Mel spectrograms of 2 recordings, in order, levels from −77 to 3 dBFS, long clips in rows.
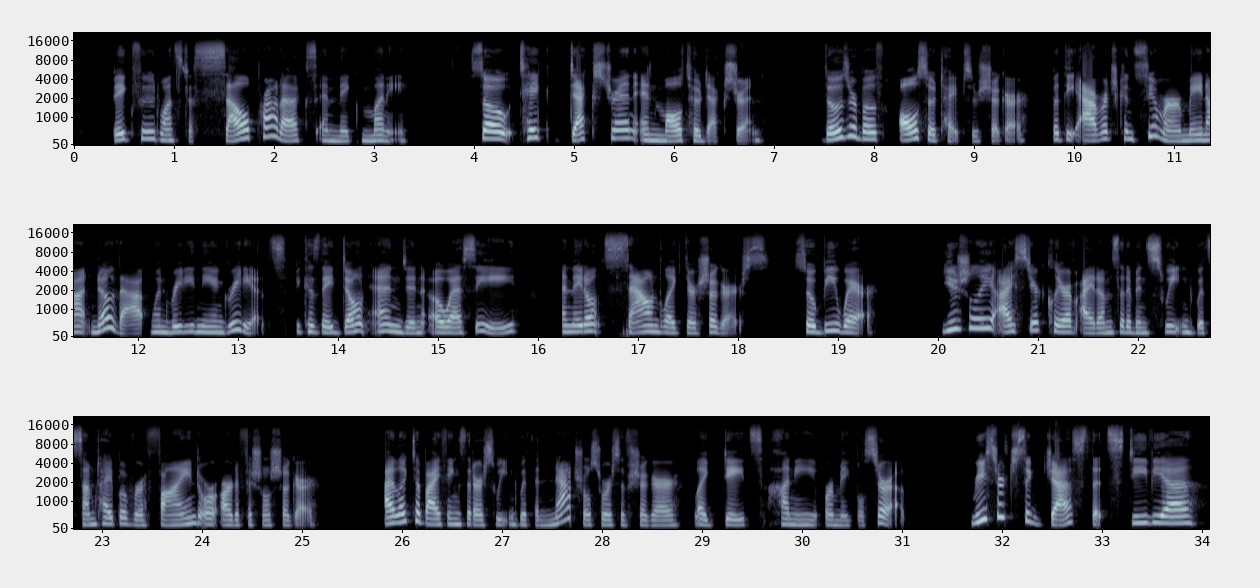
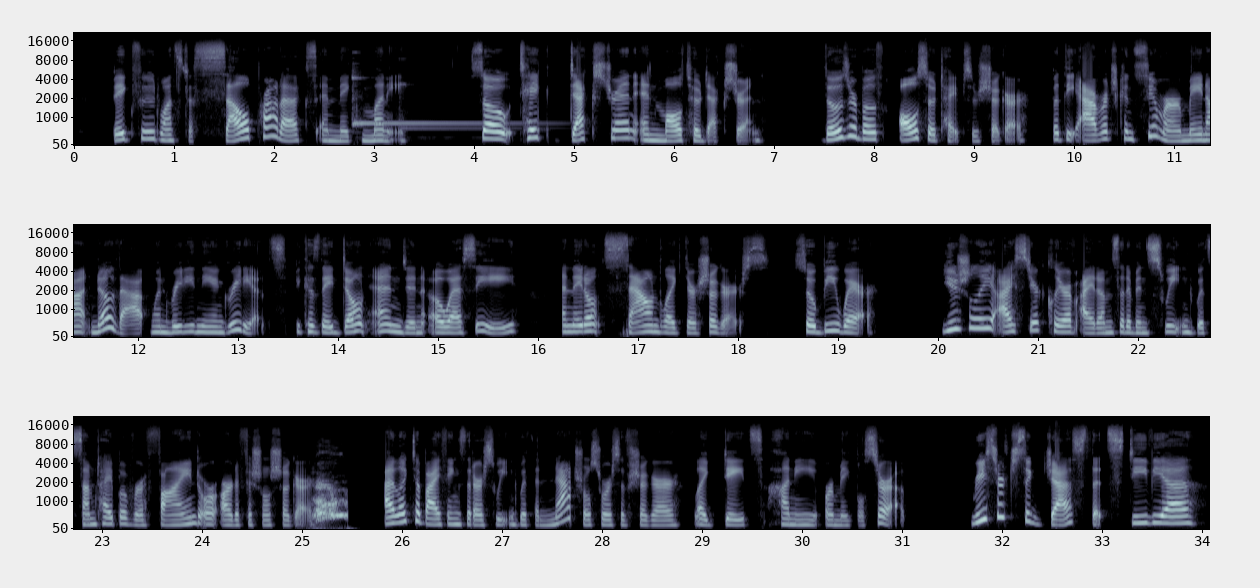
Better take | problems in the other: first | doorbell; faint; from 3 to 4.5 s; peak 10 dB below the speech // dog barking; loud; at 25 s; peak 2 dB above the speech

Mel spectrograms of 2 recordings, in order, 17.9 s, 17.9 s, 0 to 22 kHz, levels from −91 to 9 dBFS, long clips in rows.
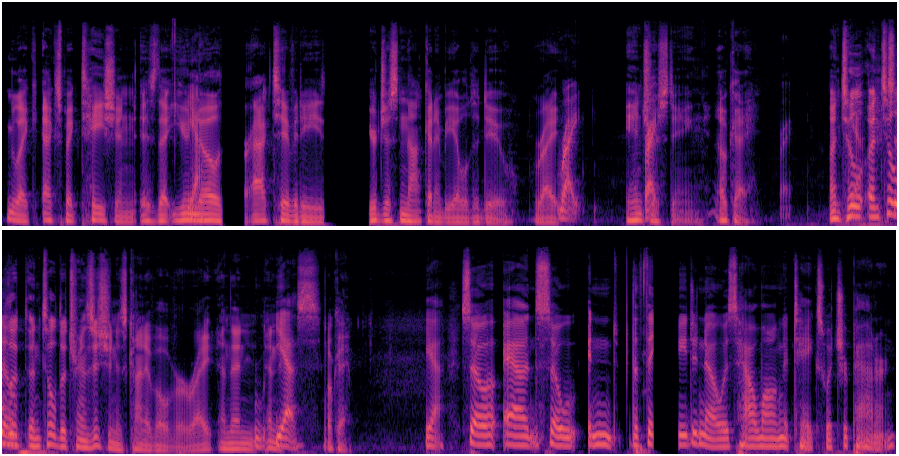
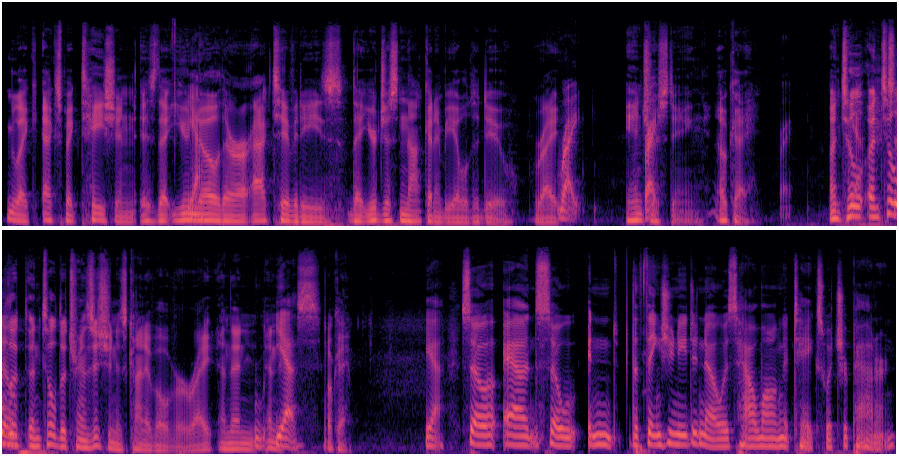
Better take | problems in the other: second | audio cutting out; at 2 s, at 3 s and at 15 s

